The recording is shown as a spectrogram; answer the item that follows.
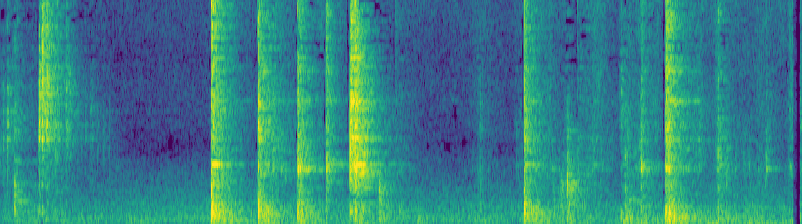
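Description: A steel slotted spoon clinking and scraping against a metal kadai while stirring and scooping chopped cashews and almonds fried in ghee: a scattered series of sharp clinks, about seven, with quiet between.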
